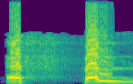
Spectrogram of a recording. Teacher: the first letter of this word, tha, is a sun letter, so it has to be doubled.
